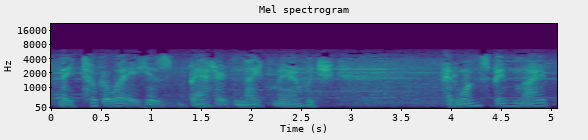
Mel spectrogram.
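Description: A man's voice: lowish voice, measured pace, over music, close to an everyday voice. An actor playing an anxious, earnest young sculptor who stammers as he tells his love story in a radio drama. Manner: hesitant, stammering. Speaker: brother Frank telling his story. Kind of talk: 1970s radio drama acting. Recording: muffled old radio broadcast.

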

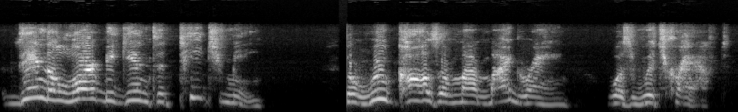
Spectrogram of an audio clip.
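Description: Middle-aged Southern woman, Mississippi accent, slow testimony pace, slightly high voice, muffled call audio. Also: expressive, fairly bright tone, husky. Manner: slow, unhurried storytelling with fillers. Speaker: prayer call host.

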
